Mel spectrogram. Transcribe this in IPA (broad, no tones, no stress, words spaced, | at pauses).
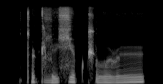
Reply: tʼʏʈɮi ɕept͡ʃʼuːɭʉː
